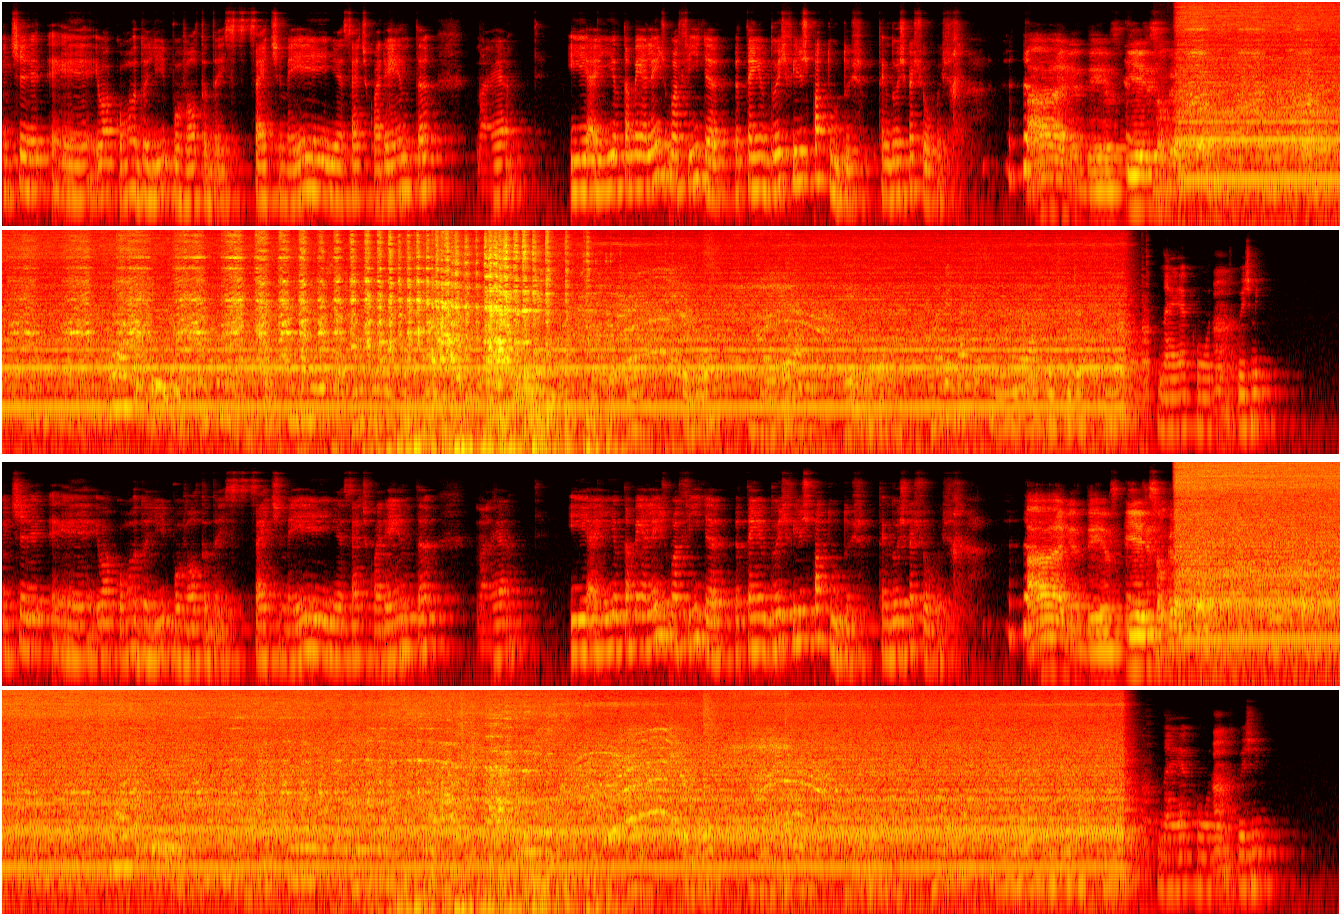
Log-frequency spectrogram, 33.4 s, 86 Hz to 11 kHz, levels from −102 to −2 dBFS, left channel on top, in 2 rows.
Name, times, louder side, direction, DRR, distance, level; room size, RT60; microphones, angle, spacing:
voice 1, 0.0-5.6 5.9-6.4 7.1-9.0 9.3-12.0 12.5-12.9 14.0-14.1 18.0-19.9 20.3-25.7 26.0-26.8 27.2-28.0 28.3-30.8 31.2-31.8 32.2-32.4, left 3 dB, 45° left, 7 dB, 0.7 m, -43 dB
voice 2, 12.8-17.8 19.9-20.2 31.8-32.1, right 2 dB, 50° right, 2 dB, 1.4 m, -41 dB
sound 1, 14.4-24.5 24.8-25.4 25.8-25.9 26.6-26.7 28.4-28.5 28.9-29.0 29.5-29.6 30.1-30.2 30.7-31.1, left 10 dB, 90° left, 0.4 m, -31 dB
sound 2, 14.6-30.8, right 4 dB, 85° right, 0.8 m, -33 dB
7.0 x 4.0 x 4.7 m, 0.80 s
head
